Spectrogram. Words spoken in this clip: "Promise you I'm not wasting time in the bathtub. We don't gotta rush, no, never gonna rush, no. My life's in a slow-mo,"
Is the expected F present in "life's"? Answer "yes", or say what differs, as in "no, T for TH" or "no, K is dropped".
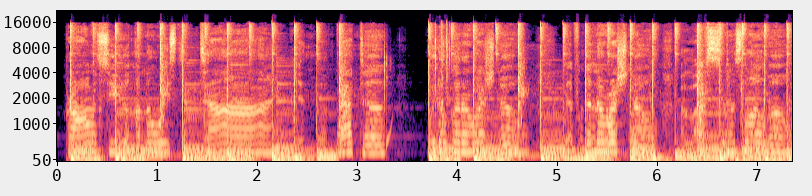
no, F is dropped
